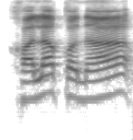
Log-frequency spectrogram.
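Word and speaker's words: خلقنا: So khalaqna, when you pronounce khalaqna, you have to stretch the sound of noon because there is alif after noon.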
